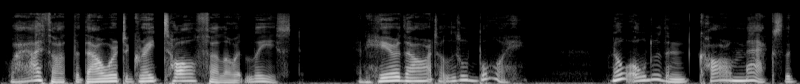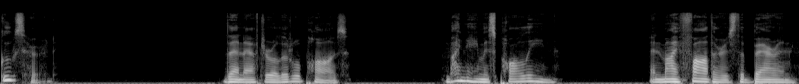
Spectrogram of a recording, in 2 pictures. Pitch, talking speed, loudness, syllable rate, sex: 135 Hz, 150 wpm, -19 LUFS, 5.0 syllables/s, male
